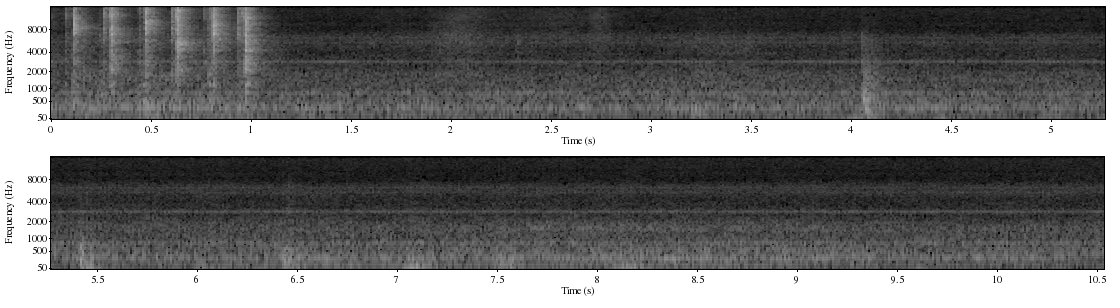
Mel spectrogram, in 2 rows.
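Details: Vintage unknown-brand mid-80s lighted-housing 52" ceiling fan, rewired with Mainstays fan internals on its original motor, running on low speed. A few switch clicks, then only a faint, even hum with the odd light tick. It runs smoothly.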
